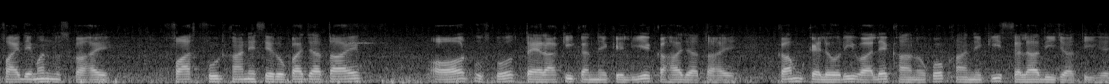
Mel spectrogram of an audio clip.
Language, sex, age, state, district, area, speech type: Urdu, male, 18-30, Uttar Pradesh, Shahjahanpur, rural, spontaneous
